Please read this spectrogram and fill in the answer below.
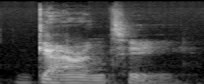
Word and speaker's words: guarantee: Guard and guarantee have a hard G and you don't pronounce the U. Guard, guarantee.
